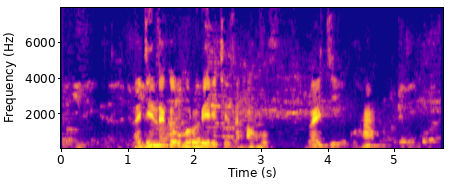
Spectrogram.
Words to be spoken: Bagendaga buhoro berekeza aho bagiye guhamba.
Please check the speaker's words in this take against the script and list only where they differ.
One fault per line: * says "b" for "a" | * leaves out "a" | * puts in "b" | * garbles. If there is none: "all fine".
all fine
